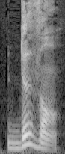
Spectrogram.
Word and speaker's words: devant: Devant. Final T not pronounced.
